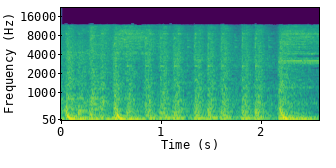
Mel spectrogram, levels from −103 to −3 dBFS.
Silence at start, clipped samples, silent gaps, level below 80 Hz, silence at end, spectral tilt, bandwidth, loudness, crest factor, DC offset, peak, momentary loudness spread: 0 s; under 0.1%; none; -20 dBFS; 0 s; -3.5 dB/octave; 12 kHz; -17 LUFS; 14 dB; under 0.1%; -2 dBFS; 4 LU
